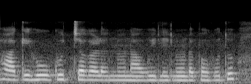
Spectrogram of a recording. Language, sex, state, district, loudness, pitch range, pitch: Kannada, female, Karnataka, Bangalore, -16 LUFS, 195-220 Hz, 200 Hz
